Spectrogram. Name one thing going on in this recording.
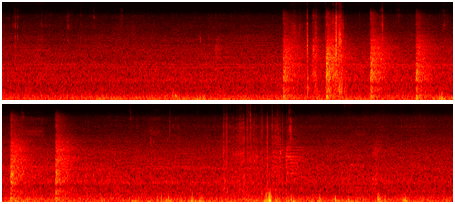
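A woman chews food close by.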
